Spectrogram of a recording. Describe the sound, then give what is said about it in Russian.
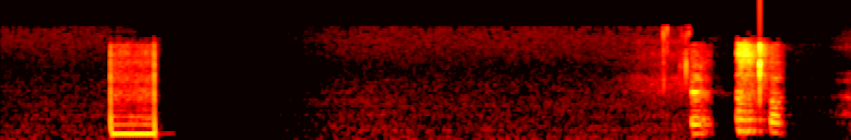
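A telephone line cuts off with a single short, loud busy-tone beep, followed by faint hiss and a couple of brief voice fragments. “Не, что-то прекратилась связь.”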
